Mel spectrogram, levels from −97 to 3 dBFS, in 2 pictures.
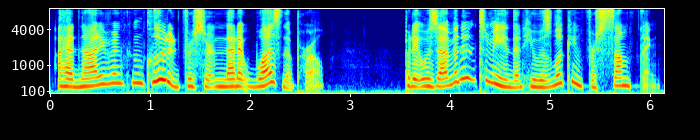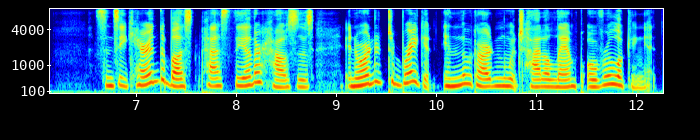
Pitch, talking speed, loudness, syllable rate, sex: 245 Hz, 230 wpm, -18 LUFS, 6.2 syllables/s, female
